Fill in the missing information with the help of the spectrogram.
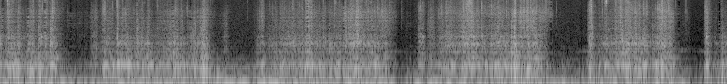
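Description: Fingernails scratch and knead the surface of a cotton pillow filled with cherry pits, making a steady, low, crunchy rustle and rattle as the pits shift inside. The sound runs continuously, with a few brief quieter dips between bursts of kneading.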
